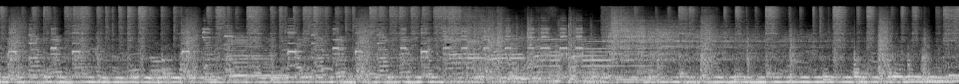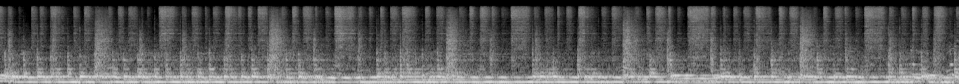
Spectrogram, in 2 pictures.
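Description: Live reggae band playing an instrumental passage: electric bass line under drum kit and congas, with a saxophone melody over roughly the first six seconds, after which the drums and cymbals carry the groove.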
